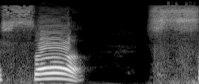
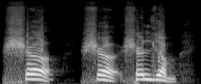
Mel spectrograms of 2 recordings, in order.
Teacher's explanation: ये है स, दांतों से बोला जाएगा, ये है तालू से श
